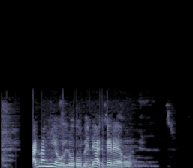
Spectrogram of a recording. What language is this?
Luo (Kenya and Tanzania)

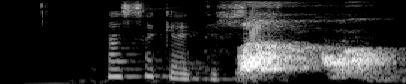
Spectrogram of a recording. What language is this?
Icelandic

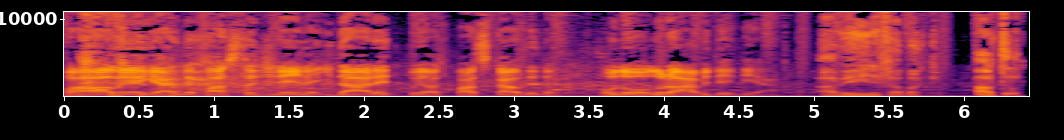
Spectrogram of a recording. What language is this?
Turkish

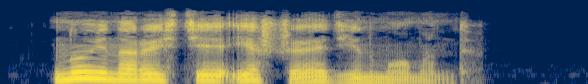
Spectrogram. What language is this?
Belarusian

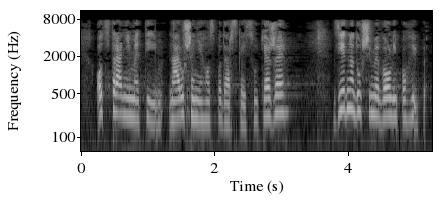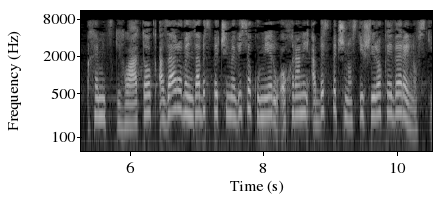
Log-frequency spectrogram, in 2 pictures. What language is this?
Slovak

